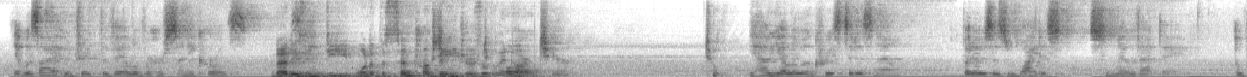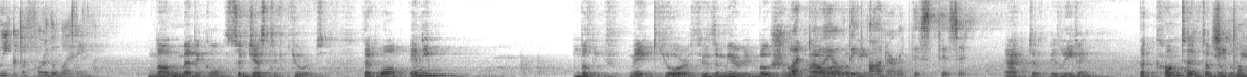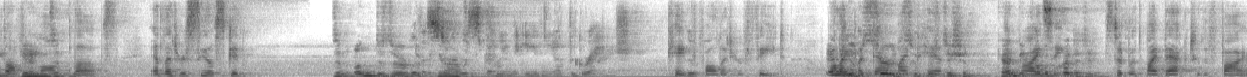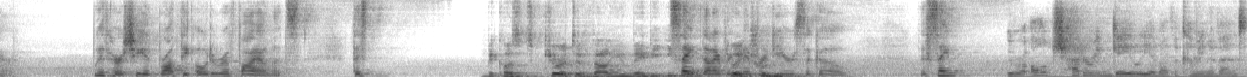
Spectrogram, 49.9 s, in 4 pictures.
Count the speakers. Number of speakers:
three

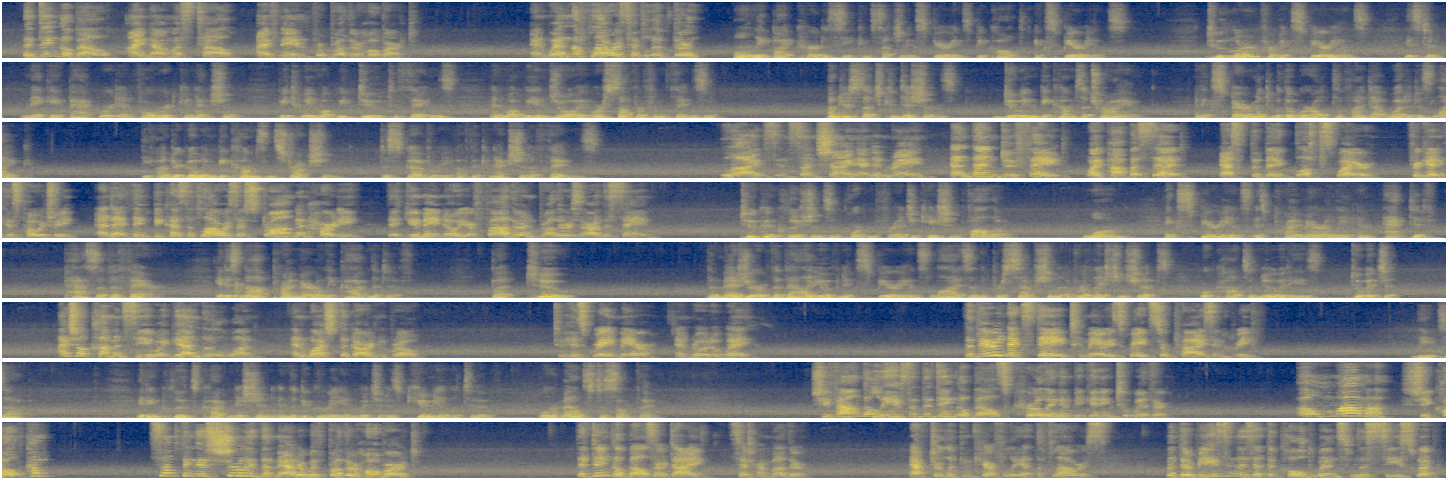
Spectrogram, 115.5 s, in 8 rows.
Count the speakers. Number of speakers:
two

